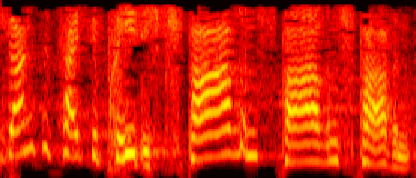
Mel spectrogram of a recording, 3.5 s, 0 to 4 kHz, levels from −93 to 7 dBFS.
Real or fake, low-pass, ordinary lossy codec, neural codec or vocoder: real; 3.6 kHz; MP3, 16 kbps; none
